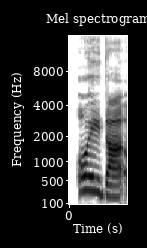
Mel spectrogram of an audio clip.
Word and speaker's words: oida: Do you say oida, or how do you pronounce it? Can you write how you pronounce it? Oida. So really like oi and ta.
